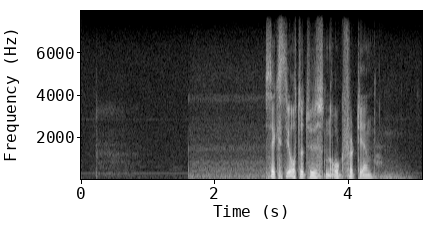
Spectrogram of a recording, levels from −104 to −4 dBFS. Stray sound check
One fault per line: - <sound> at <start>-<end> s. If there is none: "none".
none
